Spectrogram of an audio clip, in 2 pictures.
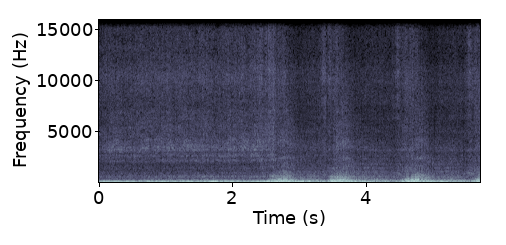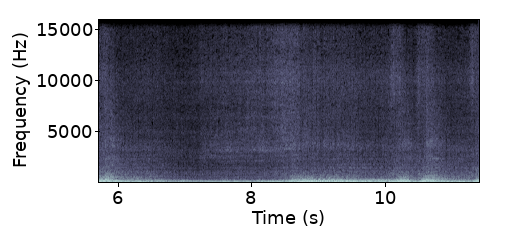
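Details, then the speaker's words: Chevy with Holley carburetor, fuel pressure at 6 psi, after a bad carb was found: engine picks up cleanly on quick blips and returns to steady idle; healthy throttle response, no stumble. "Wow, she's got good response, too."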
